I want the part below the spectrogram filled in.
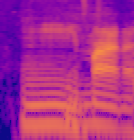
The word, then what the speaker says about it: Iman: ¿Aimen? Ay, divina. – Iman. – O sí. Iman, bueno. – Iman, así se pronuncia.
